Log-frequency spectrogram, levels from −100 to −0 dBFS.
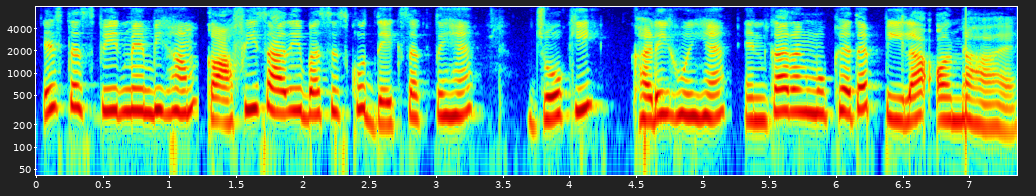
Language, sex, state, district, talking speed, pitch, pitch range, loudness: Hindi, female, Uttar Pradesh, Hamirpur, 180 wpm, 280 Hz, 240-310 Hz, -13 LUFS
